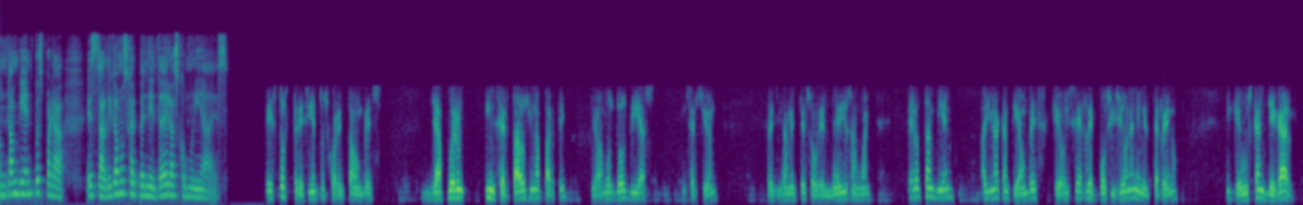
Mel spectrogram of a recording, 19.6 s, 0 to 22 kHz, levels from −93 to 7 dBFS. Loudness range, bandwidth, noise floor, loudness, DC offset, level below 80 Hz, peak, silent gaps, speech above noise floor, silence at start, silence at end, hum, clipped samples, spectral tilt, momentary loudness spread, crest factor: 8 LU; 11.5 kHz; -70 dBFS; -25 LUFS; under 0.1%; -66 dBFS; -2 dBFS; none; 45 dB; 0 s; 0.2 s; none; under 0.1%; -5 dB/octave; 15 LU; 22 dB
